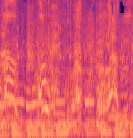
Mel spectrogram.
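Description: A cartoon pet amoeba gives a run of short, excited dog-like yips and barks, each one rising and falling in pitch, over upbeat background music with a bouncing bass line.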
